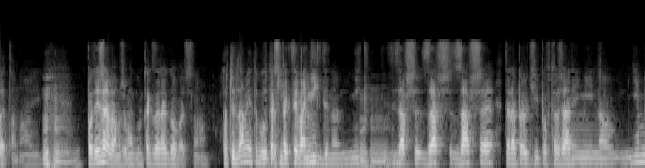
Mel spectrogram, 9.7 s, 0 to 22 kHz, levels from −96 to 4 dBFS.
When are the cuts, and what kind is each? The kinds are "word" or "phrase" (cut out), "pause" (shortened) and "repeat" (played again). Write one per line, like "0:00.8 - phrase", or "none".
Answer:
0:07.5 - pause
